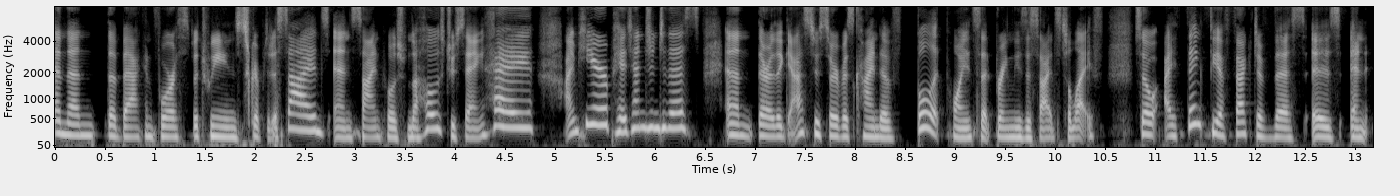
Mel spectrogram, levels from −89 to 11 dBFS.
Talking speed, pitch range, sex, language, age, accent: 230 wpm, 160-205 Hz, female, English, 20-39, American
